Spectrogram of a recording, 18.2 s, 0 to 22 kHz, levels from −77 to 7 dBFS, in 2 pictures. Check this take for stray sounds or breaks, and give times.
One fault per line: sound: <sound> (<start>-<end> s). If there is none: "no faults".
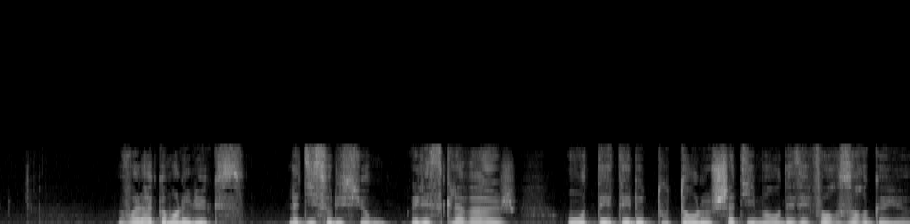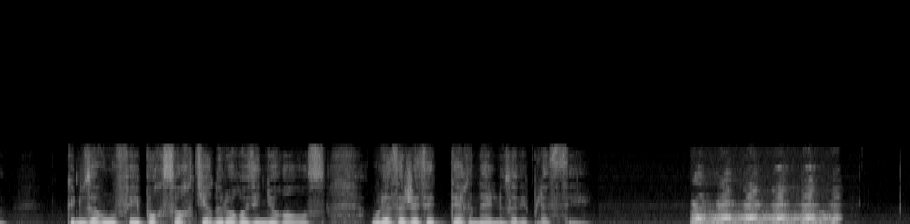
sound: bark (16.0-17.5 s)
